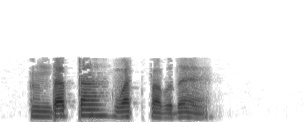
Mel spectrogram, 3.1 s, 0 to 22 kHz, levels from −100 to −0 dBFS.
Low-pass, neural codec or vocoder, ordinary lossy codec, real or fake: 3.6 kHz; none; AAC, 16 kbps; real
